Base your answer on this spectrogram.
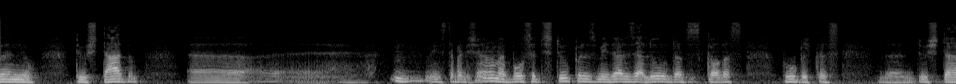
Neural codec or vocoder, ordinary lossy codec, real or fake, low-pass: codec, 16 kHz, 0.4 kbps, LongCat-Audio-Codec; none; fake; 7.2 kHz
